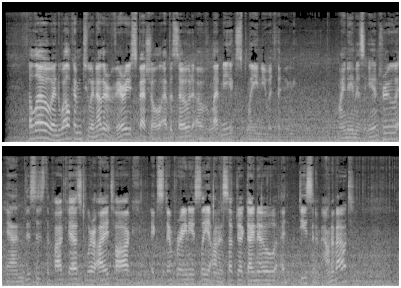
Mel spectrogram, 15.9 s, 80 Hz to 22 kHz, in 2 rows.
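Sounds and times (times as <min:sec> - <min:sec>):
engine and tire drone inside a moving car: 0:00.1 - 0:15.8
speech: 0:00.5 - 0:05.9, 0:06.8 - 0:15.2.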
